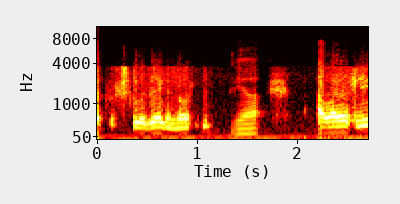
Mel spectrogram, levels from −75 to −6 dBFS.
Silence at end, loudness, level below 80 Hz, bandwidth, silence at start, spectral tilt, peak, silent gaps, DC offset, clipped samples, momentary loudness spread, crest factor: 0 s; -13 LUFS; -48 dBFS; 7.8 kHz; 0 s; -6 dB/octave; 0 dBFS; none; under 0.1%; under 0.1%; 20 LU; 14 dB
